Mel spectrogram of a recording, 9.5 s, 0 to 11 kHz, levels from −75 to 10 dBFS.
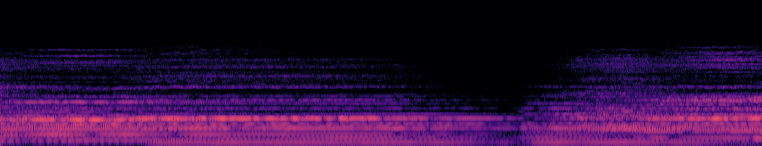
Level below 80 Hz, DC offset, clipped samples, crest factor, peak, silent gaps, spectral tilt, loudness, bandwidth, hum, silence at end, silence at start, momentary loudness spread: -44 dBFS; under 0.1%; under 0.1%; 14 dB; -16 dBFS; none; -9.5 dB/octave; -31 LUFS; 4.4 kHz; none; 0 s; 0 s; 12 LU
